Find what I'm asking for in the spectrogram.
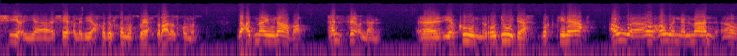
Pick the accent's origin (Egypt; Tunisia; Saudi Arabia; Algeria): Saudi Arabia; مثل عندنا في السعودية نستطيع أن نوزعها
